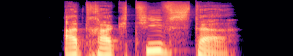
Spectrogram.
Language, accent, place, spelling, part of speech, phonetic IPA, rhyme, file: German, Germany, Berlin, attraktivster, adjective, [atʁakˈtiːfstɐ], -iːfstɐ, De-attraktivster.ogg
- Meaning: inflection of attraktiv: 1. strong/mixed nominative masculine singular superlative degree 2. strong genitive/dative feminine singular superlative degree 3. strong genitive plural superlative degree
